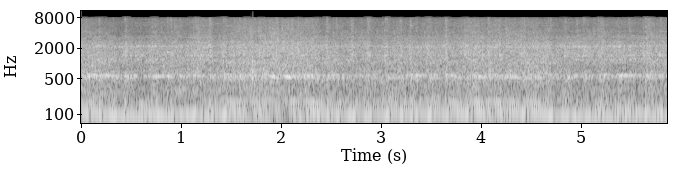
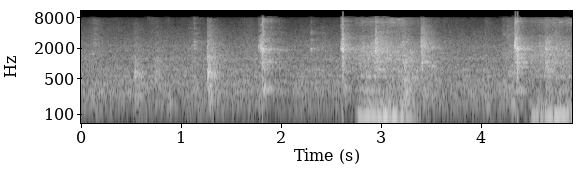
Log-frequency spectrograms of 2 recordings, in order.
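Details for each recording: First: 1999 RMK 500 snowmobile two-stroke, first run after cylinder block back from machine shop, on premix fuel with bowls primed: steady even drone, no knocking or surging, smoky; runs normally. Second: 1999 Polaris RMK 500 snowmobile after rebuilt cylinder block: sharp irregular pull-start bursts, a brief sputtering catch that dies; cranks but won't run, fuel filter barely filling, fuel pump or tank pickup suspected.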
